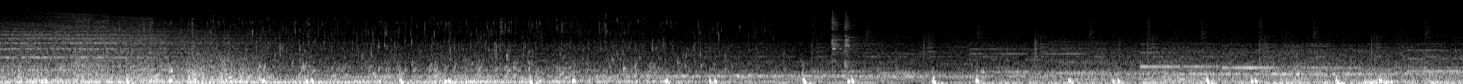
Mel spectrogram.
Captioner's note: bubbling water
